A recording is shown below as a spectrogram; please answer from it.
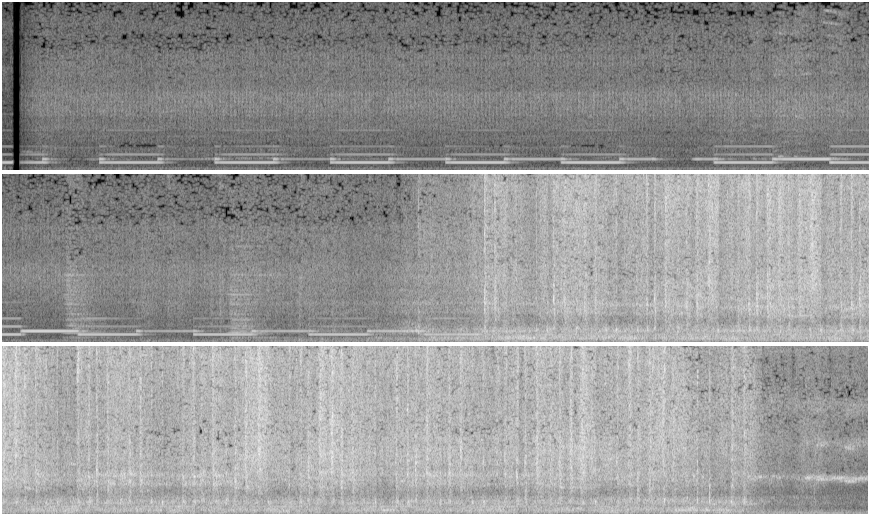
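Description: A railway level-crossing warning bell sounds an alternating two-note chime, about one cycle a second. About halfway through, a KRL electric commuter train passes close by, and its loud running noise over the rails drowns out the chime.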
